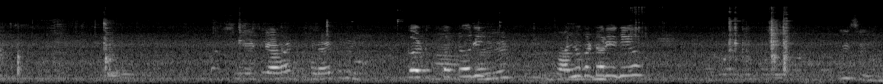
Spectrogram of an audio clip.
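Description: A metal spoon clinks against steel dishes.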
